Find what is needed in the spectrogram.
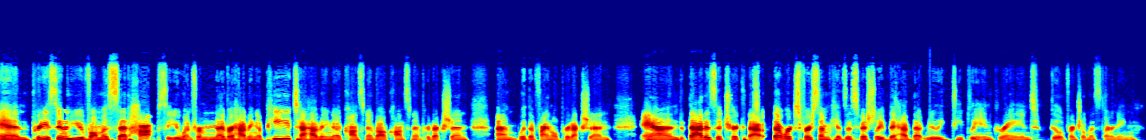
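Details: Adult woman speaking; typical speech.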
